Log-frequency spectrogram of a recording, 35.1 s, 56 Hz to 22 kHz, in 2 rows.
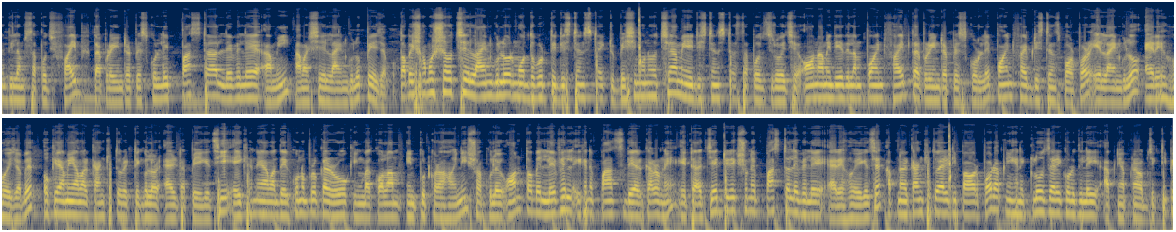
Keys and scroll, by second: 1.2 typing, 10.8 typing.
